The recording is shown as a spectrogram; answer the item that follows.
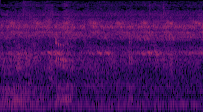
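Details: Native pigs being fed banana leaves to prevent diarrhoea; two short, low, harmonic grunts in the first part, then a steady low hum with faint crunching and rustling.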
